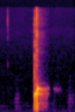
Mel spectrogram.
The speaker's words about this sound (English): I prepped the bottle for opening. Ready for the double cork pop? Ready? One, two, three.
